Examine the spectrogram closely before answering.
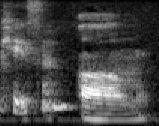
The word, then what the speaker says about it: casein: But I mean, if we just think about the casein, is that how you pronounce it? Casein? Casein. Oh, casein.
